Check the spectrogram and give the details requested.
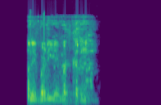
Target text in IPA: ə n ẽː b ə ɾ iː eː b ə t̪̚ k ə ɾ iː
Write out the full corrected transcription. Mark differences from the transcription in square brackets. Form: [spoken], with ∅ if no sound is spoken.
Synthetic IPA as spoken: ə n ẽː b ə [ɽ] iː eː [m] ə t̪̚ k ə ɾ iː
